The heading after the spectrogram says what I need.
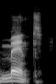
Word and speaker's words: meant: Mais lorsque vous ajoutez T, le E a va changer de prononciation. On ne dira pas, on ne dira plus euh i, ça sera maintenant. Et donc ça sera ment.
